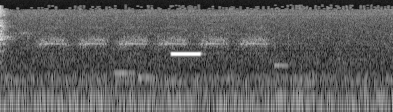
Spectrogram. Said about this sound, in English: The headset is now off and has disconnected from my phone. You probably heard the little beep, which was my phone being disconnected from the headset.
